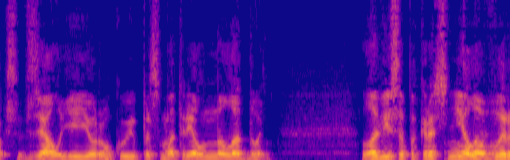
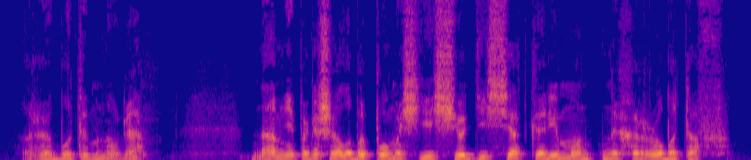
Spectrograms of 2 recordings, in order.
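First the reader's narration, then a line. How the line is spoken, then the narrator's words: Muttering. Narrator (Russian): пробормотал он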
